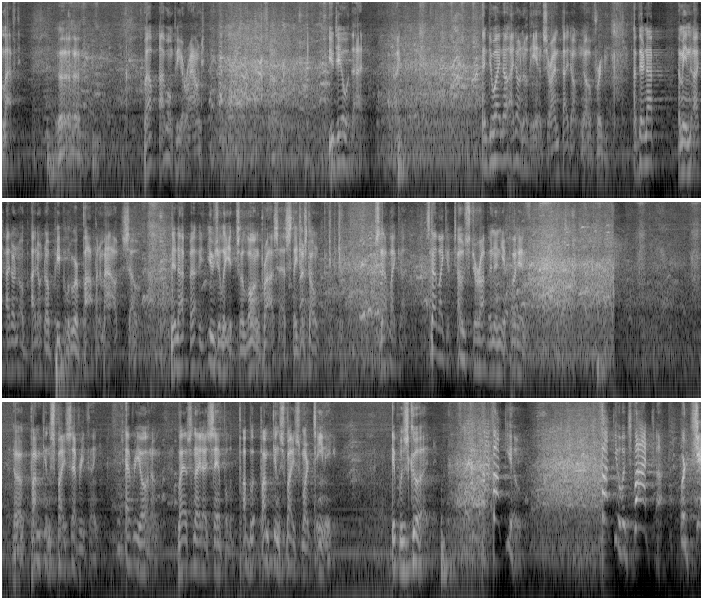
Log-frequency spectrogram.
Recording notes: This week’s live rants come from the Horseshoe Casino in Tunica, Mississippi on October 14, 2016.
